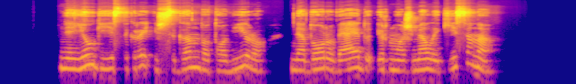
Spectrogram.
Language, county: Lithuanian, Tauragė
